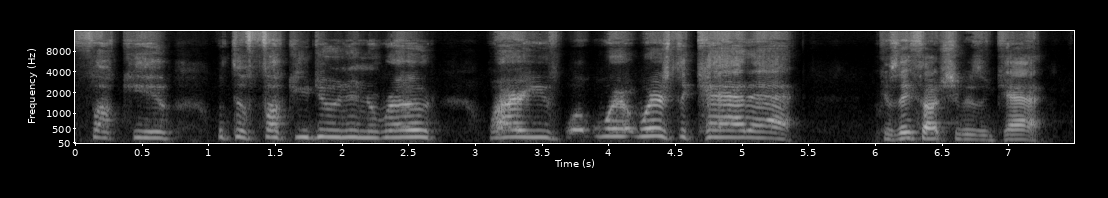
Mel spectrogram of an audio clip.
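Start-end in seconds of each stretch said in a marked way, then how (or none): 0.1-5.5 high, furious, angry screaming. Retelling how people reacted when he ran into the road: imitating people screaming at him. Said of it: "People were screaming at me".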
